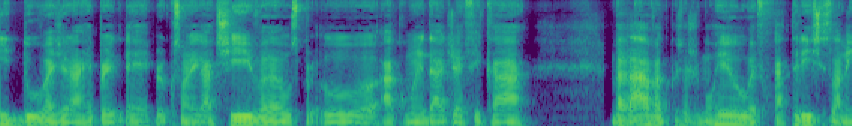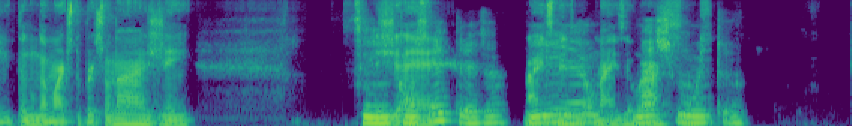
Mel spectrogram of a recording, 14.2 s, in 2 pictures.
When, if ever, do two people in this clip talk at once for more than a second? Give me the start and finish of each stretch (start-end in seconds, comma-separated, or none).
11.4-12.9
